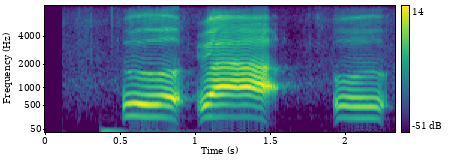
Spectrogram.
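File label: "park", Mandarin Chinese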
